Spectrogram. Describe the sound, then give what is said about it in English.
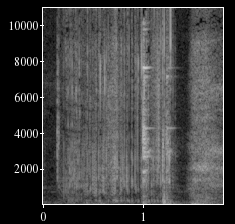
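A noisy slurp of hot coffee, a short airy sucking sound with a couple of wet bursts, heard on its own with no talking. “I feel like I really should have slurped that more.”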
